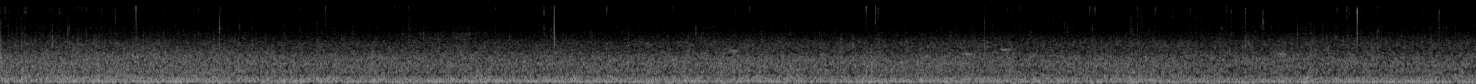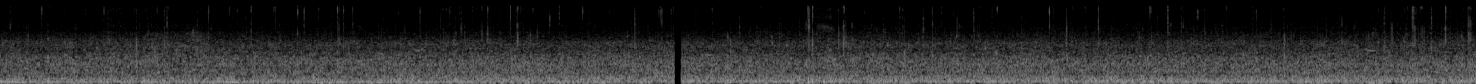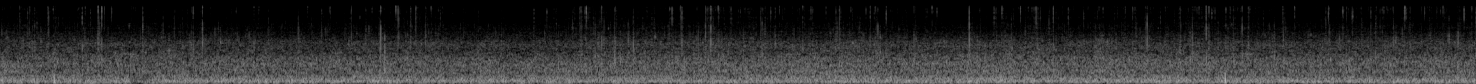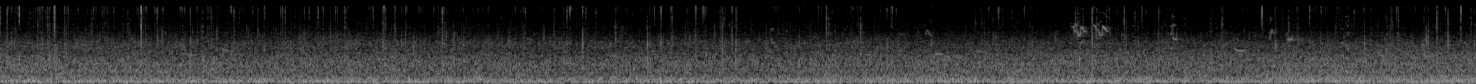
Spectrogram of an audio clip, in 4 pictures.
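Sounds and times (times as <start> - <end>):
rain drop ticks: 0.0 - 59.0
steady rain falling: 0.0 - 59.0.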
